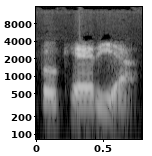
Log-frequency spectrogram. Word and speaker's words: Boqueria: In fact, I phoned them last night just to double check that that's how you say it. But yes, Boqueria.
